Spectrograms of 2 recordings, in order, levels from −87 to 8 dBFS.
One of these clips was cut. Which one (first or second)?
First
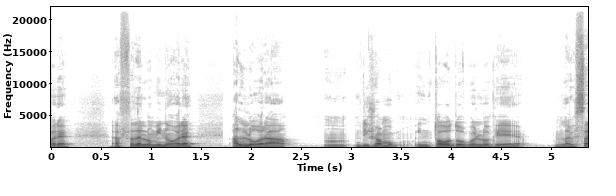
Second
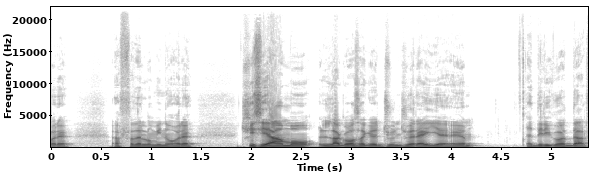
first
